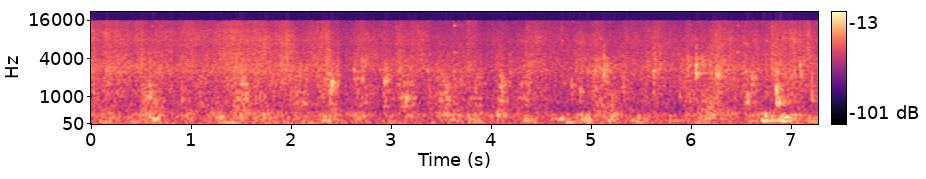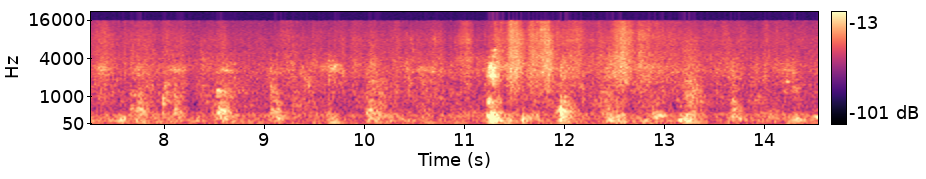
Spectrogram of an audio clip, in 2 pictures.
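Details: Hybrid piglets three months old, bred from a Landrace sow and a Pietrain boar, make irregular short grunts and snorts. Clicks and shuffling noises run throughout, with a sharp louder burst late on.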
